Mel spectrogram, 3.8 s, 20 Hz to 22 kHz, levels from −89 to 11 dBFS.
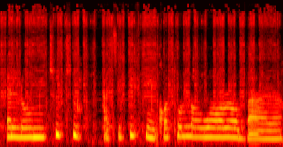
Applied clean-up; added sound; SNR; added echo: none; Printer; 16 dB; none.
